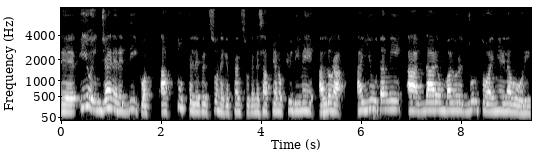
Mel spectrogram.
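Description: At a moderate pace against a quiet background, a man talks with a dark, mellow tone and ordinary pitch variation. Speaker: stream host. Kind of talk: casual interview introduction. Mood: warm, reflective. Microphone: video call.

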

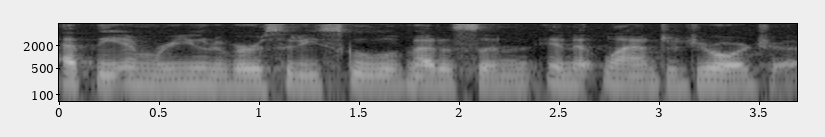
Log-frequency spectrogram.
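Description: Her voice is fairly low in pitch. The speaker is a woman. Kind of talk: interview answer. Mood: calm, measured, serious. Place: meeting room. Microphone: lapel.

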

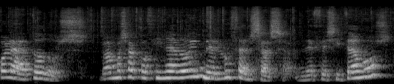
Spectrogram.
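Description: A woman talks at a fairly slow pace. Room echo is audible in the recording. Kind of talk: cooking tutorial. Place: kitchen. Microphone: camera far.

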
